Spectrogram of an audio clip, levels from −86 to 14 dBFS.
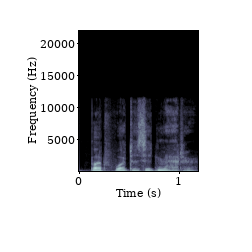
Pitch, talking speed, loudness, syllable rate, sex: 95 Hz, 250 wpm, -20 LUFS, 6.3 syllables/s, male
